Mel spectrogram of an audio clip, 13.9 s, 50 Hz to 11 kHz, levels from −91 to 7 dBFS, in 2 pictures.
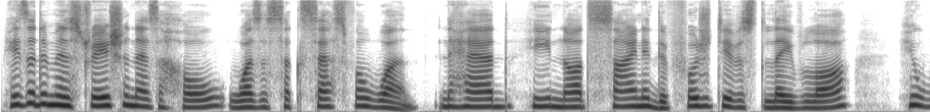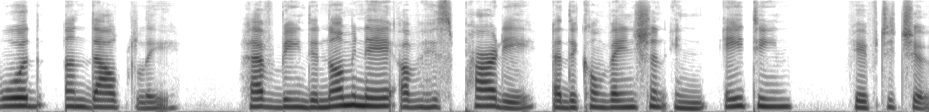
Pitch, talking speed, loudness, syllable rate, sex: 210 Hz, 150 wpm, -18 LUFS, 4.8 syllables/s, female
